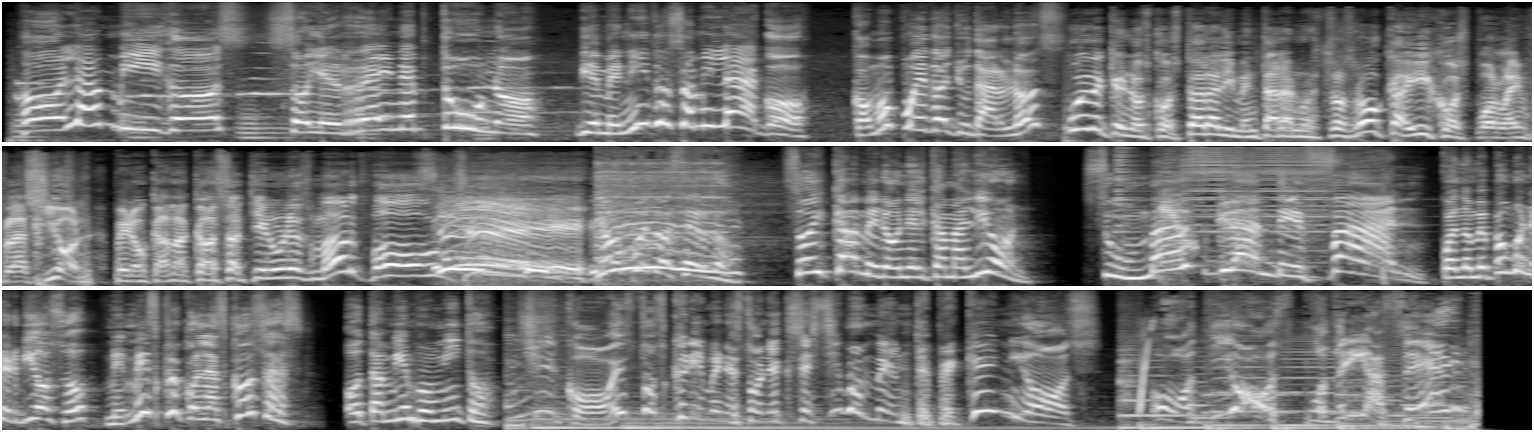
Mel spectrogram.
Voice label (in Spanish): animacion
